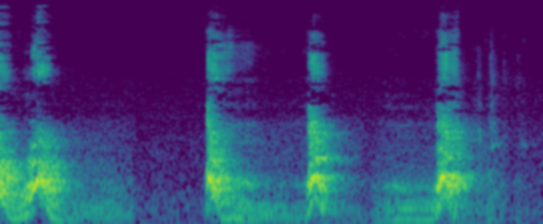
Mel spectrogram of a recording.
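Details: Australian Shepherd herding dog barking: four loud, harsh barks at irregular intervals of about a second, each with a slightly rising then falling pitch and a brief tail. No other sounds.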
